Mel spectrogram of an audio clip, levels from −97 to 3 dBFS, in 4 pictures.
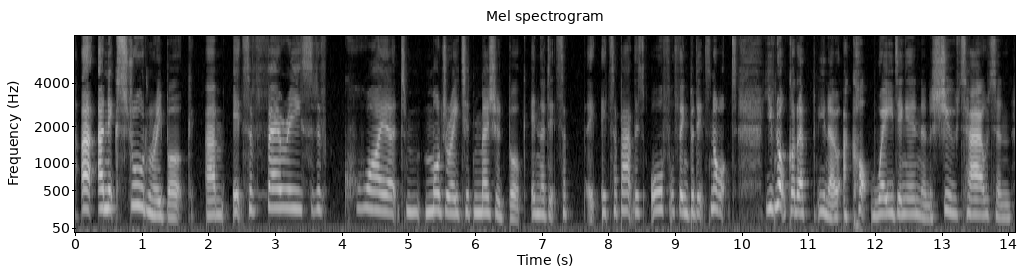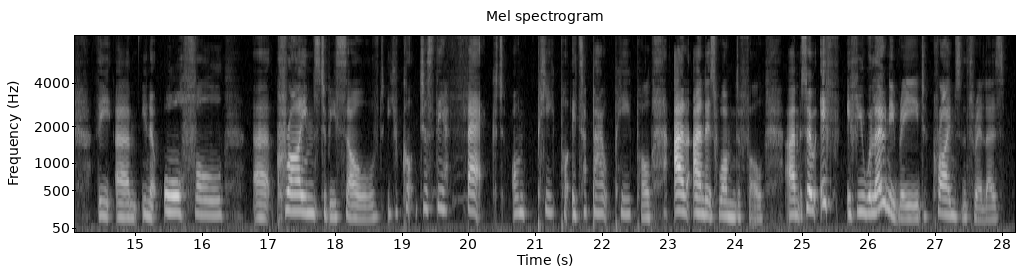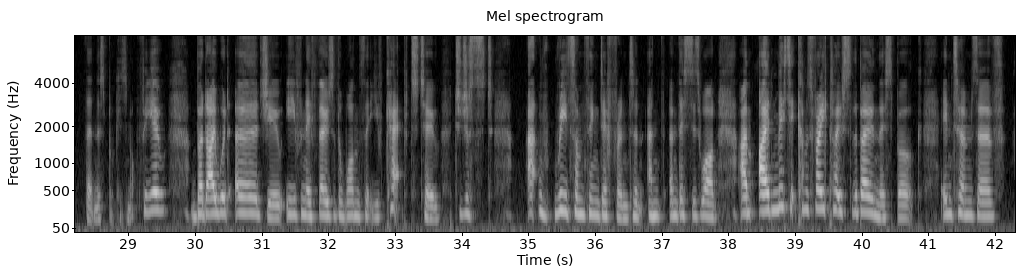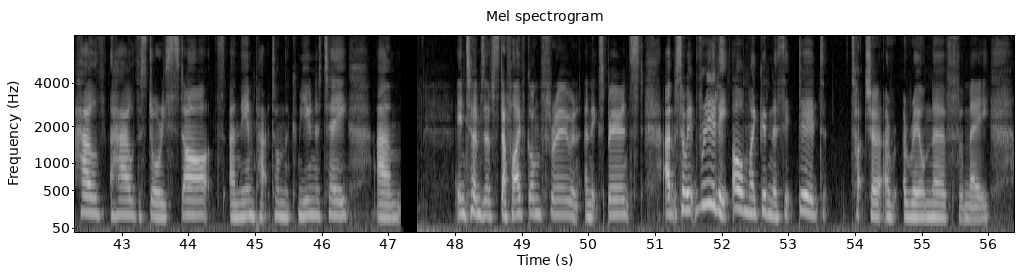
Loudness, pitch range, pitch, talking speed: -31 LUFS, 165-215 Hz, 190 Hz, 170 wpm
